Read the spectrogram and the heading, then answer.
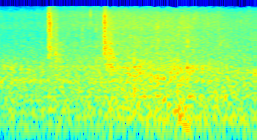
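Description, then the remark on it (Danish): Light rain, nearly stopped, patters steadily outdoors at Stortorv square in Rønne on Bornholm, Denmark: a soft continuous hiss with a couple of brief louder splashes or drips standing out near the start. No one speaks. “Jeg er taget til Stortorv i Rønne, og regnen er næsten stoppet, så jeg håber, at jeg kan komme i kontakt med nogle Bornholmer og høre, hvad de tænker om hele situationen.”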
